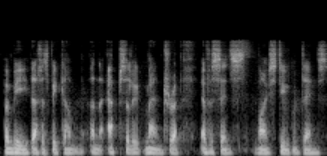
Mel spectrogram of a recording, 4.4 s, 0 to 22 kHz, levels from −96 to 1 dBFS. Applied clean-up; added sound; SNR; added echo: neural mask model DeepFilterNet 3.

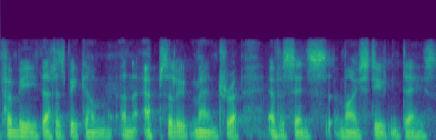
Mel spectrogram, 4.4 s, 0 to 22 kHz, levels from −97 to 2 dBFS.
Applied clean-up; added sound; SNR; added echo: none; none; none; none.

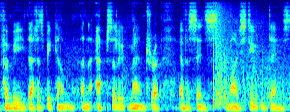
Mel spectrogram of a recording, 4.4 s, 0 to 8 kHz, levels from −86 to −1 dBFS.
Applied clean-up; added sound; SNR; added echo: none; Fireworks; 14 dB; reverberation time 0.5 s.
